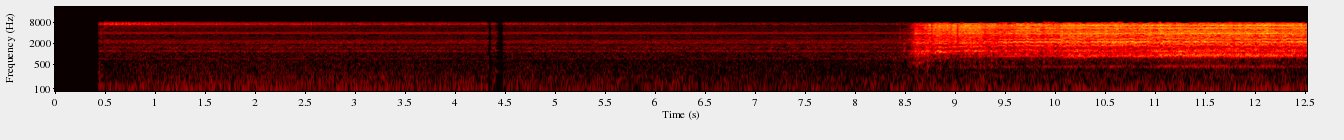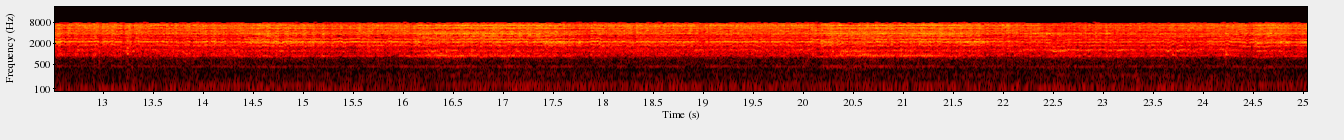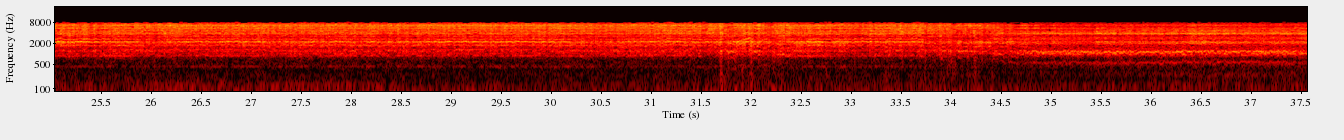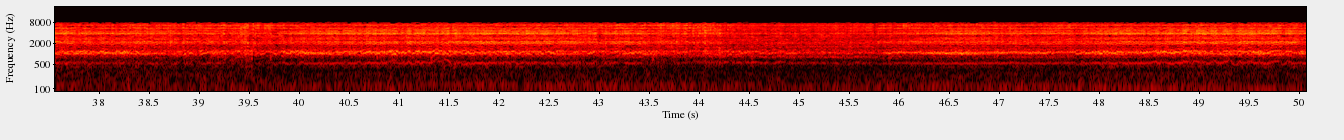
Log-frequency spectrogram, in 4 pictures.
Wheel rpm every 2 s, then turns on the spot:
0, 0, 0, 0, 20, 110, 120, 120, 110, 120, 110, 120, 110, 110, 110, 110, 110, 70, 70, 70, 70, 70, 70, 70, 70.
none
